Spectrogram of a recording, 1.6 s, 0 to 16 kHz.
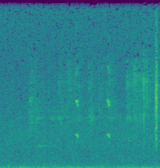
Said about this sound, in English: Up close to the birds here. That's 3-3 chitter. 5-9 response.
